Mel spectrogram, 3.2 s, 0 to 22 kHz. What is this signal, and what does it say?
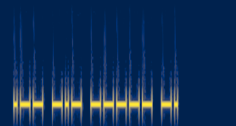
Morse code, heard as a keyed tone, about 28 wpm, 700 Hz. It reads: WK0N
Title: USA Call Signs - 4 Characters - 2x Character Spacing - 28wpm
